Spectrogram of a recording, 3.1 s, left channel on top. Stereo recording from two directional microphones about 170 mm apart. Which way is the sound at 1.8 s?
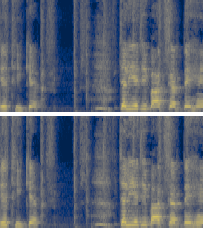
35° right (ahead or behind).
